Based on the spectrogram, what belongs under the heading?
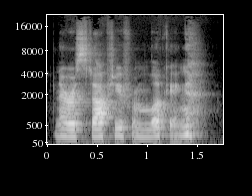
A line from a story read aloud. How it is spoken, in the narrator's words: Bryn says, and she laughs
